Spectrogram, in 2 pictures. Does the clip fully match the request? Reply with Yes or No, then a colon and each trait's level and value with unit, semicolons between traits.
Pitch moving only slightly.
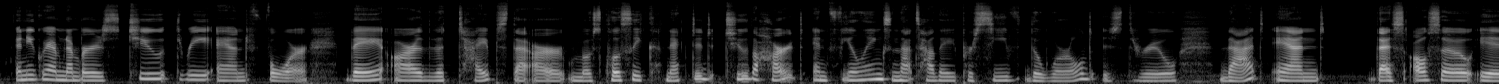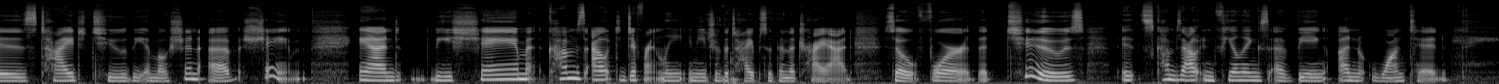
No: average, 3.6 semitones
